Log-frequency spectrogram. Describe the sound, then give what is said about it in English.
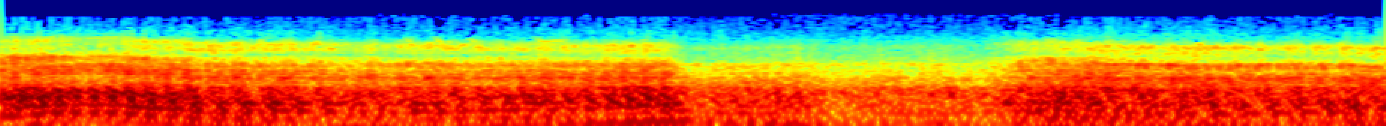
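A car engine running low on fuel and acting oddly: a loud, steady engine drone that drops in strength partway through, then picks back up to its earlier level. “Seems to be acting in a funny way. Did you remember to have the tank filled? No, you didn't. You're on empty. I hope you can make it to the next garage.”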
